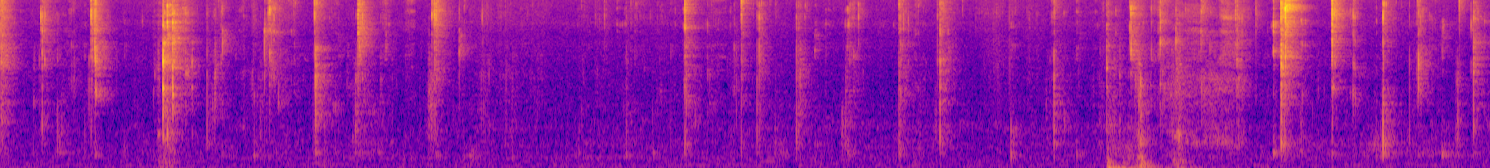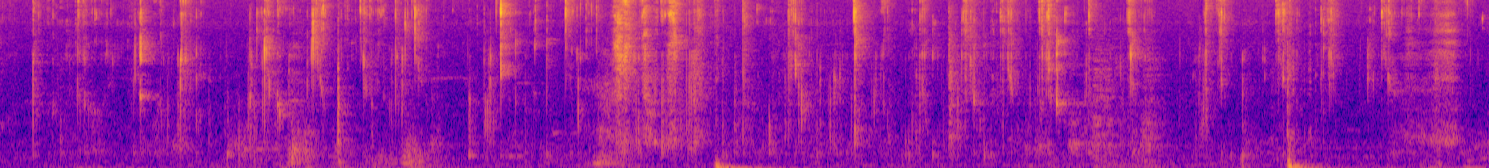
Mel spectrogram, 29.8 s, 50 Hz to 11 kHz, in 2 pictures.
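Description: Close-miked eating: chewing and biting with many sharp wet mouth clicks, and a few dull low thumps, about 11, 22 and 28 seconds in.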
